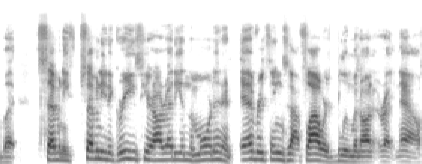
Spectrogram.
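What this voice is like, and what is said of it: Slightly hoarse voice. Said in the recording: “Allergies kind of kicking my butt this week ... my voice is a little hoarse today and maybe coughing from time to time”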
